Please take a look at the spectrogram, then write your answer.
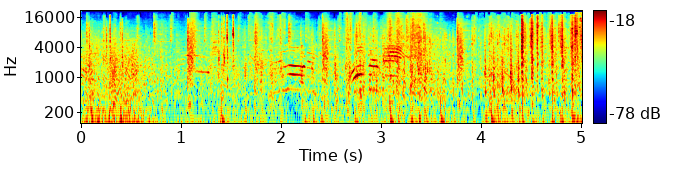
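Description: AKM assault rifle gunfire in a shooting video game, with dense bursts of shots and explosion-like booms running steadily through the whole stretch, loud and close with busy game effects layered over it.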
